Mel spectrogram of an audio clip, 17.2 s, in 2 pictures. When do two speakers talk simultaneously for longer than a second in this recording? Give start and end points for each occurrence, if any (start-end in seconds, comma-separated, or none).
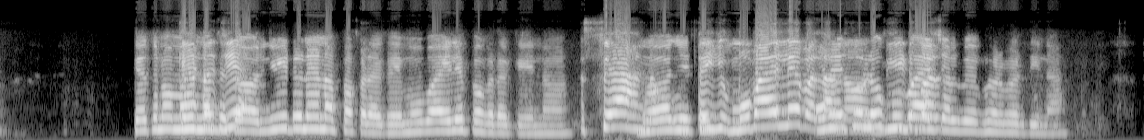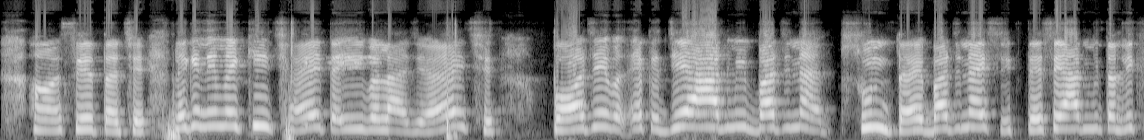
4.9-7.0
